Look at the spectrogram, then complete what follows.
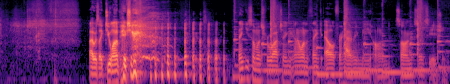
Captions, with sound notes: I was like, "Do you want a picture?" (laughs) Thank you so much for watching and I wanna thank Elle for having me on song association.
